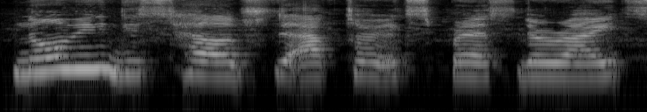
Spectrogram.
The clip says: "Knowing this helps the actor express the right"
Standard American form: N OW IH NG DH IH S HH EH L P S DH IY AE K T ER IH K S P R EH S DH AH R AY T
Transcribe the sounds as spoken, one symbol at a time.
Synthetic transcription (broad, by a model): N OW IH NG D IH S HH EH L P S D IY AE K T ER IH K S P R EH S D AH R AY T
